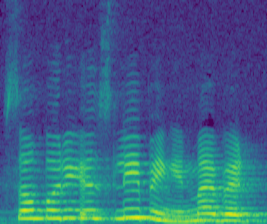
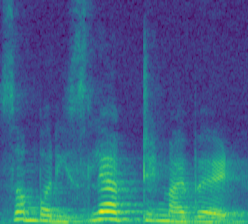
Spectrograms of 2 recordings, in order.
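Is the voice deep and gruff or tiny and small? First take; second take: tiny small; deep gruff. First: It is said in a tiny little voice. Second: It is said in a big, gruff voice.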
